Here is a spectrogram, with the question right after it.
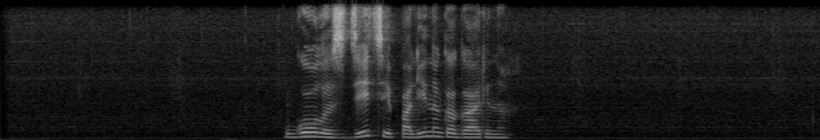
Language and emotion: Russian, neutral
